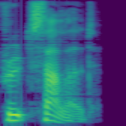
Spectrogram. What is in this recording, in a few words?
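"fruit salad", British English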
